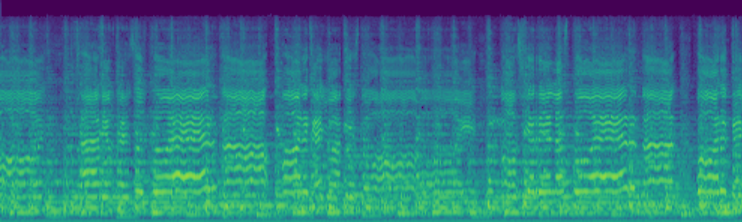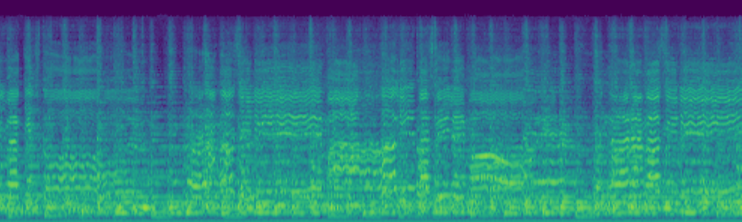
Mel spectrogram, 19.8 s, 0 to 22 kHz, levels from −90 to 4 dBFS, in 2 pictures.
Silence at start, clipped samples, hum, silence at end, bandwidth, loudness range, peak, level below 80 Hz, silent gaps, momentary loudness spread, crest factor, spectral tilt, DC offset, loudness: 0 s; under 0.1%; none; 0 s; 16.5 kHz; 3 LU; -2 dBFS; -56 dBFS; none; 6 LU; 14 dB; -4 dB/octave; 0.9%; -17 LUFS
